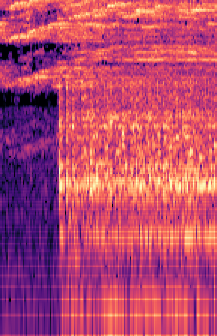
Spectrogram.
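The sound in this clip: A prize wheel spinning during a radio draw for a Lenovo tablet. After a short lead-in, a fast, continuous ratcheting clatter of ticks starts abruptly and runs steadily and loudly to the end.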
